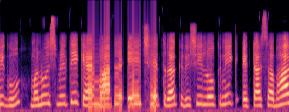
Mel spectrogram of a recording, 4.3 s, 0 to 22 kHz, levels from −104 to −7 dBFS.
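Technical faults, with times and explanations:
Throughout: Bluetooth SBC compression, likely. Heavy gritty, flickering treble; spectrogram shows a hard ceiling and patchy top bands, fitting a 64 kbps stream.
1.32 to 2.34 s: robotic sound from repeated short buffers, likely. Most of it is looped 10 ms slices, forcing a rigid 100 Hz buzz; waveform shows identical repeating cycles.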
